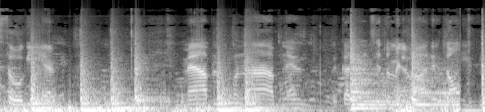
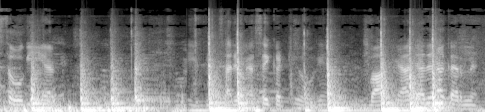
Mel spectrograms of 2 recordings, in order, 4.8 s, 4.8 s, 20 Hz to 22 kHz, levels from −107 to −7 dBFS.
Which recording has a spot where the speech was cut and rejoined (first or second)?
second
